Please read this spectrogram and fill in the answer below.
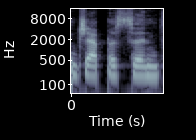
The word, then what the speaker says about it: Jeppesen: And I don't know that I said the name right. Is it Captain Jeppesen? – It is. It's Captain Jeppesen.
